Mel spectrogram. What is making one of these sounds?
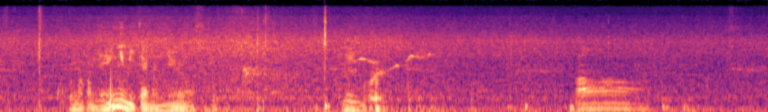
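A young man speaks calmly nearby, outdoors.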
